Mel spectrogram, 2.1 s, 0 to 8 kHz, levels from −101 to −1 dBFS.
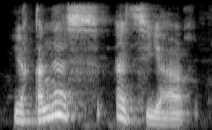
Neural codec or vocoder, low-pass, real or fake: none; 7.2 kHz; real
